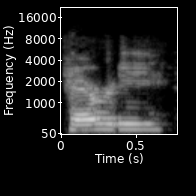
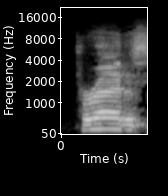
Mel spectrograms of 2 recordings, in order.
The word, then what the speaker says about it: Paradis: the last name is parody s is silent it's French you can say paratus paradise Paredes is most common missed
